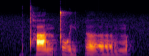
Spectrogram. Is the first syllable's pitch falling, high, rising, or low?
rising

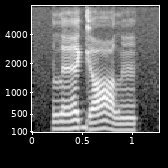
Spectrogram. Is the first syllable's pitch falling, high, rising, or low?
rising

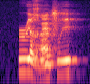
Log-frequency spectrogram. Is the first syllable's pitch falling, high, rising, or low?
falling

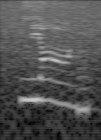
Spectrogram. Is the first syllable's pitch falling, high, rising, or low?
falling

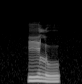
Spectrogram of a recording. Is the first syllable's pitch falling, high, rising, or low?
high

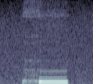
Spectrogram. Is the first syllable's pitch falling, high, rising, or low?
high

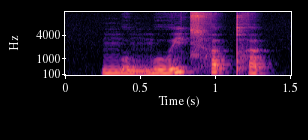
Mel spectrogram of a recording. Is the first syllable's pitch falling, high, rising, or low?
low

